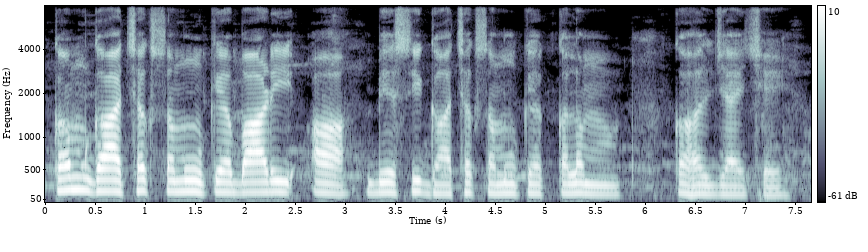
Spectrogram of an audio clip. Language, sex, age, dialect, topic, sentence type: Maithili, male, 25-30, Bajjika, agriculture, statement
